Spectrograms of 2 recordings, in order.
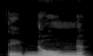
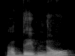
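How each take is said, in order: First: Every sound is said slowly and clearly. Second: It is rushed and part of it is dropped. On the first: The speaker calls it right. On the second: The speaker calls it wrong.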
